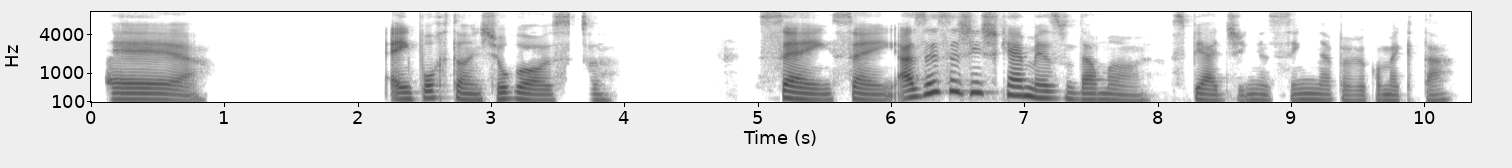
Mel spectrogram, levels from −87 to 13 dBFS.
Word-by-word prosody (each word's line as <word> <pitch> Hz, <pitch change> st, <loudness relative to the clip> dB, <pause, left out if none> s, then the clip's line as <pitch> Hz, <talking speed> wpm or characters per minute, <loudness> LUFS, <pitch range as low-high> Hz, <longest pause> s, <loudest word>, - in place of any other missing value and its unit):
É. 145 Hz, -4 st, +1 dB, 1.4 s
É -, -, +6 dB
importante, 155 Hz, -3 st, -1 dB
eu 155 Hz, -, +2 dB
gosto. 135 Hz, -2 st, -2 dB, 1.1 s
Sem, 150 Hz, -6 st, +4 dB
sem. 135 Hz, -5 st, -1 dB
Às 200 Hz, +5 st, +6 dB
vezes 330 Hz, +4 st, +4 dB
a 345 Hz, -, +6 dB
gente 310 Hz, -1 st, 0 dB
quer 245 Hz, -3 st, +4 dB
mesmo 175 Hz, -5 st, +1 dB
dar 145 Hz, -1 st, 0 dB
uma 130 Hz, -4 st, -7 dB, 0.2 s
espiadinha 135 Hz, -2 st, -5 dB
assim, 135 Hz, +2 st, -9 dB
né, 140 Hz, -2 st, -5 dB
pra 125 Hz, -, -11 dB
ver 125 Hz, 0 st, -10 dB
como 130 Hz, 0 st, -8 dB
é 125 Hz, -, -6 dB
que -, -, -19 dB
tá. 135 Hz, +4 st, -9 dB
145 Hz, 140 wpm, -26 LUFS, 135-170 Hz, 1.4 s, É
